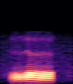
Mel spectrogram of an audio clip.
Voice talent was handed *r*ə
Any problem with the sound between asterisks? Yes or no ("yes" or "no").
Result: no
